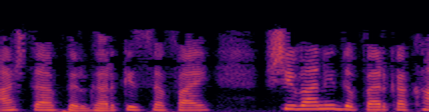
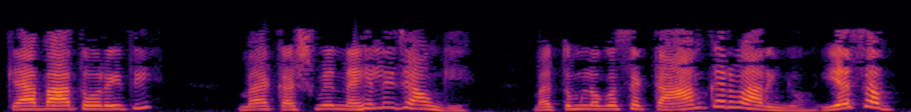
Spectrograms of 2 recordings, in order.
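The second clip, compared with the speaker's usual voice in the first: loud, higher stern mother-in-law; stern scolding; 5 semitones higher, 7 dB louder than usual. Acted. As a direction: confront them sharply. Mother-in-law confronting daughters-in-law. (कड़क आवाज़ में डांटना)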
